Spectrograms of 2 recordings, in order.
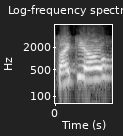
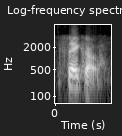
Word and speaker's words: Saiko: i know somebody can call my name wrong uh psycho i'm like no seiko yeah just give me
